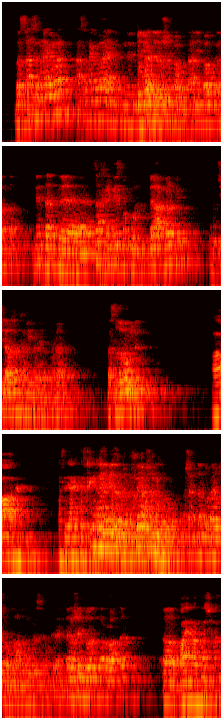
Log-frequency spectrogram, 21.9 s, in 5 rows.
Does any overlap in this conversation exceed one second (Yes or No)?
Yes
